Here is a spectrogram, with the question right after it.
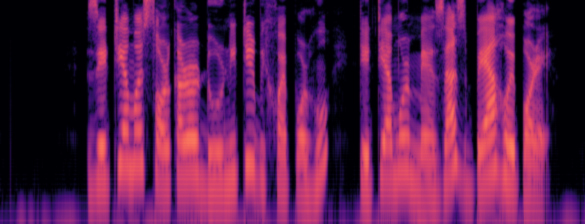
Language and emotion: Assamese, angry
